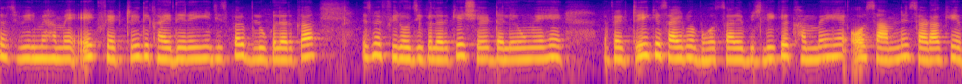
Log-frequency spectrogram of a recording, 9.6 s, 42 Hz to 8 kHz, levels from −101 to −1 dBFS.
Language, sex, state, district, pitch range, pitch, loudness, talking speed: Hindi, female, Uttar Pradesh, Muzaffarnagar, 200-230 Hz, 210 Hz, -18 LUFS, 230 wpm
